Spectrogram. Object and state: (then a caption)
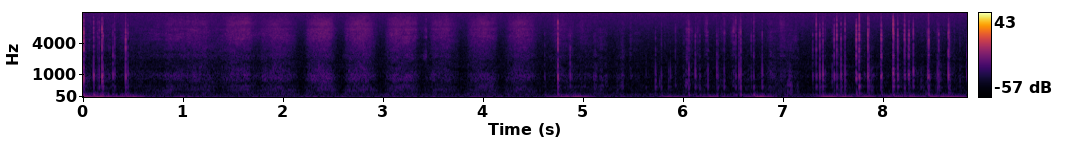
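Cardboard deck box. Fingertips and short nails of both hands tap and scratch the top face of a small, hollow, purple printed cardboard deck box. Quick dry taps open the clip, give way to a steady soft scratching, then return as bursts of sharp clicks and scrapes toward the end, all over a faint low hum.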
